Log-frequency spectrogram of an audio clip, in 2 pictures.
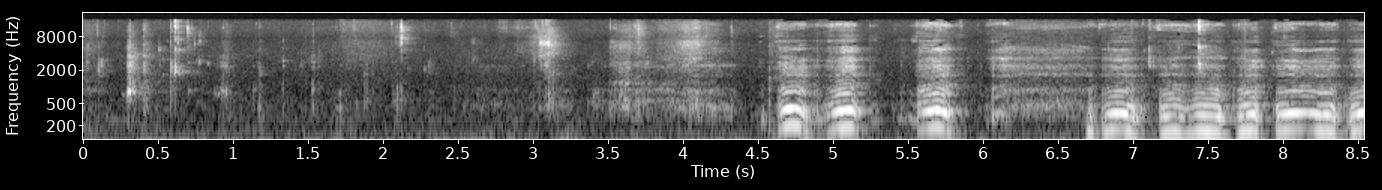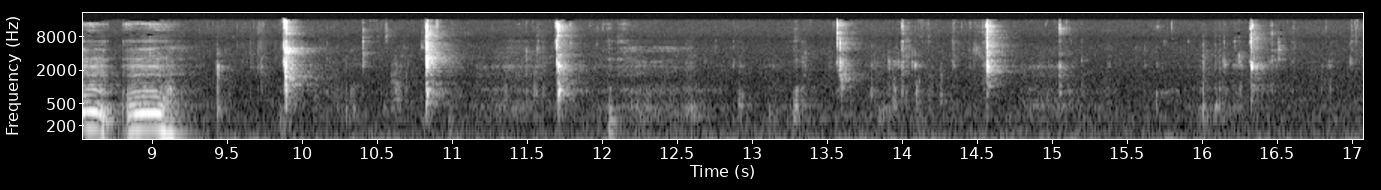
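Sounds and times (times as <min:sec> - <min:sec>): wet crunching while chewing: 0:00.0 - 0:04.0, 0:09.4 - 0:17.0.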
